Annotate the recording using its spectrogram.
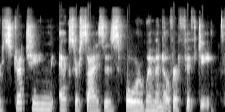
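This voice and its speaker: At a moderate pace, speech comes through with noticeable background noise. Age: 60s. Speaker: listener. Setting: recorded voice message.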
